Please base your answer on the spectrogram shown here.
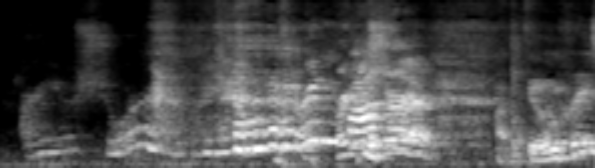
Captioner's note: laughing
